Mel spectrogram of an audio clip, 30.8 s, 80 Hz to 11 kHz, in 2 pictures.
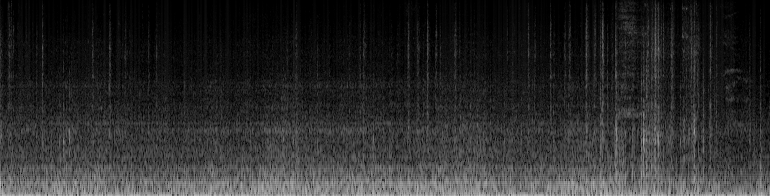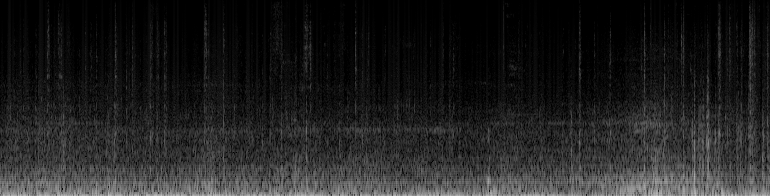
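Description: Toyota VX 4x4 driving off-road over a sandy, stony desert track: a steady low rumble of engine and tyres, with frequent small clicks and knocks from stones and rattles.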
